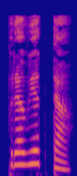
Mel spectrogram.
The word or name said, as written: ಪ್ರವ್ಯಕ್ತ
